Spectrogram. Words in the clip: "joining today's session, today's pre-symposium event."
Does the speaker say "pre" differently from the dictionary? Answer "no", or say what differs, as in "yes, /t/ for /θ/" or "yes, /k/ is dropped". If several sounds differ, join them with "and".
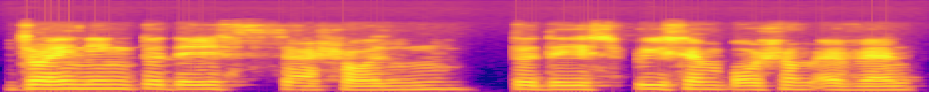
no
